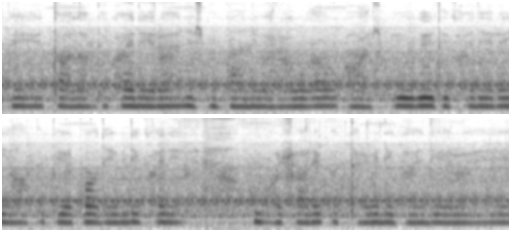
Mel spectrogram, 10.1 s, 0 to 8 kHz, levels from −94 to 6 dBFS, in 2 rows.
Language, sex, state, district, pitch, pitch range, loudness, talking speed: Hindi, female, Bihar, Vaishali, 210 Hz, 205-215 Hz, -31 LUFS, 195 wpm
